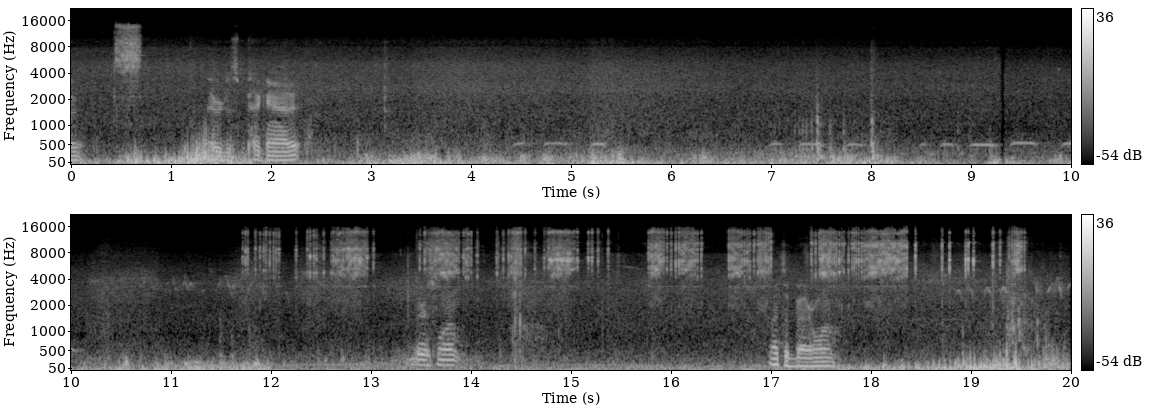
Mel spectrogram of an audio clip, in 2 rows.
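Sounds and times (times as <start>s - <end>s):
spinning reel ticking: 0.4s - 0.8s, 11.7s - 19.6s.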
